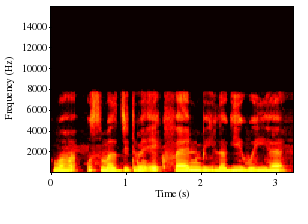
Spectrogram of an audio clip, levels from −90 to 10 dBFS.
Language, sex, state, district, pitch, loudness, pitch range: Hindi, female, Jharkhand, Deoghar, 215 Hz, -14 LUFS, 210-225 Hz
